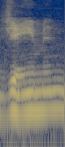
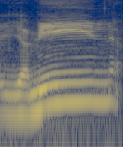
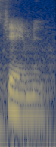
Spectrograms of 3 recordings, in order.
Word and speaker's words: Jamin: It's pronounced Jamin Davis. I found out. So I thought Yamin or Jamin, but no, it's Jamin.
